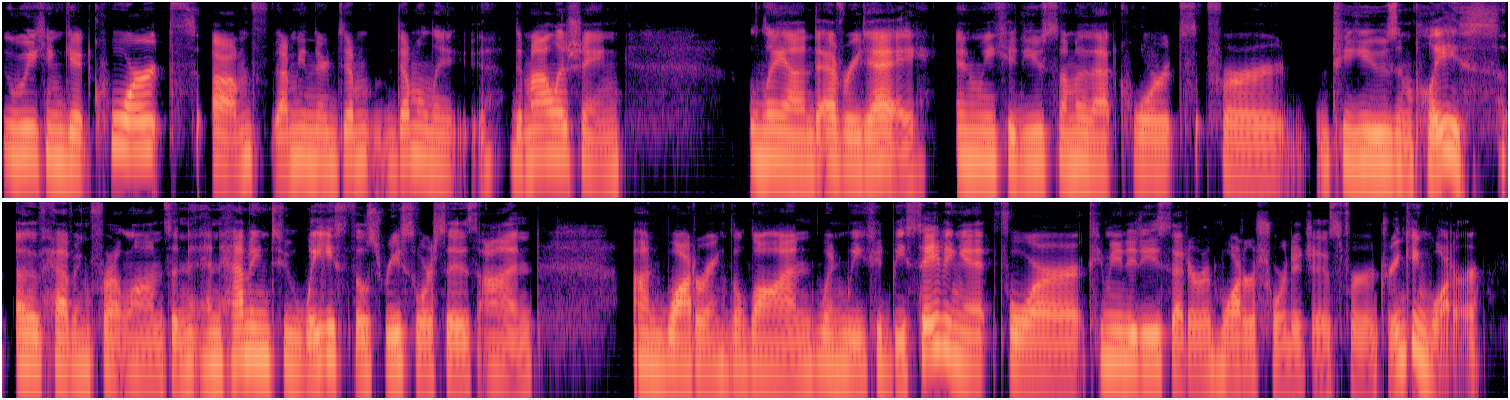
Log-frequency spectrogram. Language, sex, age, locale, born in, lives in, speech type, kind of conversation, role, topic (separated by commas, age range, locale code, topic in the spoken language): English, female, 40-44, en-US, United States, United States, conversation, podcast, guest, What motivates people to take action for the environment?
